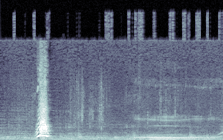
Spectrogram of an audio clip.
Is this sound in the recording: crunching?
no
